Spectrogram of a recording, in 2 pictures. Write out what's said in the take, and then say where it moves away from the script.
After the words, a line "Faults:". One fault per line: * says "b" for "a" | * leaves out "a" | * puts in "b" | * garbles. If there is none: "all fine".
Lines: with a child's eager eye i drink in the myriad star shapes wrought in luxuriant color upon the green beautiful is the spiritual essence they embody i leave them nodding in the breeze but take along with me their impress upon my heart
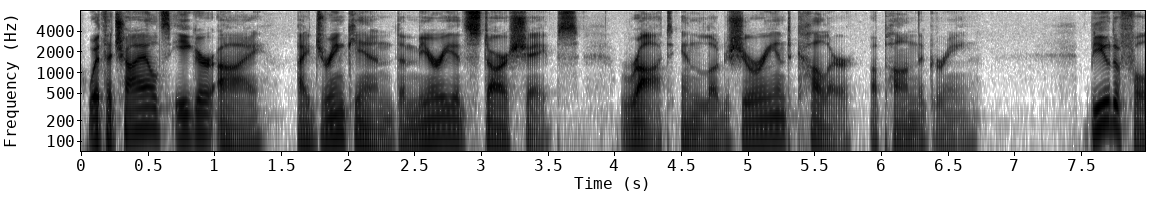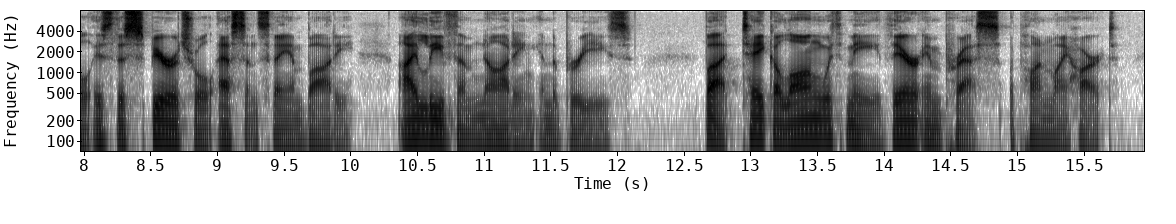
with a child's eager eye i drink in the myriad star shapes wrought in luxuriant color upon the green beautiful is the spiritual essence they embody i leave them nodding in the breeze but take along with me their impress upon my heart
Faults:
all fine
